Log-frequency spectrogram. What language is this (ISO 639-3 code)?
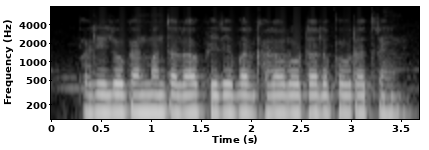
hne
